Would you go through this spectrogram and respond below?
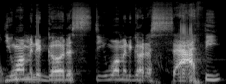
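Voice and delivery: exaggerated Boston townie accent; mock Boston accent. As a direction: badger them in broad Bostonian. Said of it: "He doesn't sound like he's from Boston at all".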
